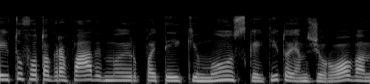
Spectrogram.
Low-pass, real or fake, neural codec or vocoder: 9.9 kHz; real; none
